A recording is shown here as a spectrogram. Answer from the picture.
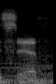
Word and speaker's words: Scythe: Why do you keep mispronouncing it? It's clearly Sith.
